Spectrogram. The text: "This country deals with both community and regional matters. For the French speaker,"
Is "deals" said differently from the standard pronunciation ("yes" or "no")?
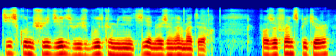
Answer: no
